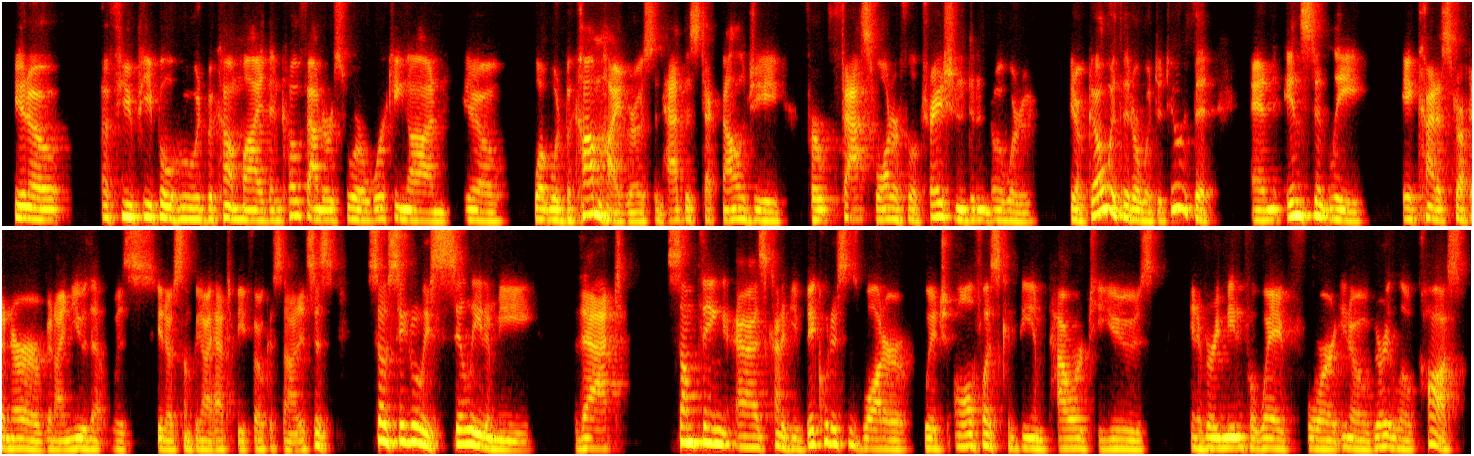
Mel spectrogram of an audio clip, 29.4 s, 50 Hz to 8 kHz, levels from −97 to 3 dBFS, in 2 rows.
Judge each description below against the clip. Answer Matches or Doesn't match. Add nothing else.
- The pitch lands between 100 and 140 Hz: Matches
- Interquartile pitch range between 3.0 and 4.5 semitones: Matches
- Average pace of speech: Doesn't match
